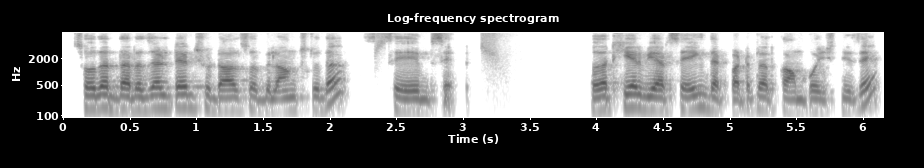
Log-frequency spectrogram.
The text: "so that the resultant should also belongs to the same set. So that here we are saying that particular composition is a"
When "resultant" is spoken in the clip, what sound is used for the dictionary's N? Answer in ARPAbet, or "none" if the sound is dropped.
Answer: none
